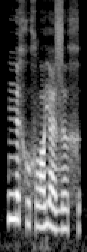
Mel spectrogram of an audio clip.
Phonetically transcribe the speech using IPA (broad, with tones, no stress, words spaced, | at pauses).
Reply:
ŋɛ˦xu˨xlˠə˩˥ jæ˨ zə˥˩x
